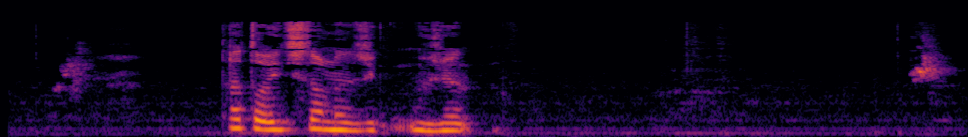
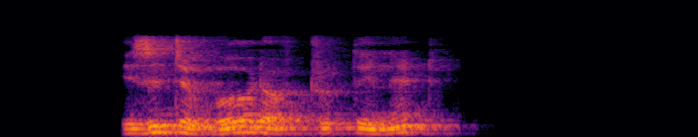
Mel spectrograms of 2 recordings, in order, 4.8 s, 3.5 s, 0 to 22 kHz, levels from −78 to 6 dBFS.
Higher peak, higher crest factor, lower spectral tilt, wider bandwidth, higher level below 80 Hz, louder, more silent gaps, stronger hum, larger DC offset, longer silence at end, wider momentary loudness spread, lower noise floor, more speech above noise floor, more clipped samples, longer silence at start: second, -6 dBFS vs -2 dBFS; about the same, 20 dB vs 18 dB; second, -4 dB/octave vs -5.5 dB/octave; first, 11.5 kHz vs 7.8 kHz; second, -66 dBFS vs -58 dBFS; second, -22 LUFS vs -18 LUFS; neither; neither; neither; second, 0.15 s vs 1.2 s; first, 25 LU vs 10 LU; second, -56 dBFS vs -85 dBFS; second, 36 dB vs 68 dB; neither; second, 0.3 s vs 0.6 s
